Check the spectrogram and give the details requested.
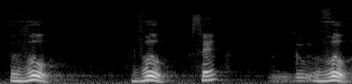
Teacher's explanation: tip of tongue is touching the front upper teeth, that edge, and you are pronouncing this one softly with thin sound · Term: Zal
